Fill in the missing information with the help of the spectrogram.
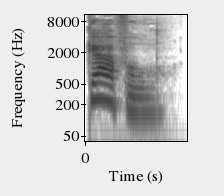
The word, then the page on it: gavel: British English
